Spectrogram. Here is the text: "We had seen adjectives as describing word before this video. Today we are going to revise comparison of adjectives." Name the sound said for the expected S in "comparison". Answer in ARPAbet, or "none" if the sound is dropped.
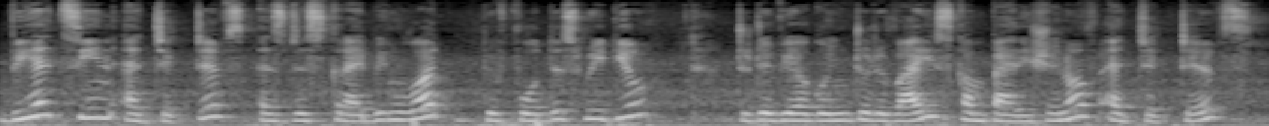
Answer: SH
